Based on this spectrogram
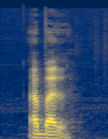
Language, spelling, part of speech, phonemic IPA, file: Wolof, abal, verb, /ʔabal/, Wo-abal.ogg
- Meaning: to lend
